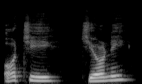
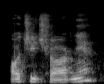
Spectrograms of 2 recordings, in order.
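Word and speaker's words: Очи чёрные: Called Ochi Giorni, is it right pronounced? Ochi Chorny.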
